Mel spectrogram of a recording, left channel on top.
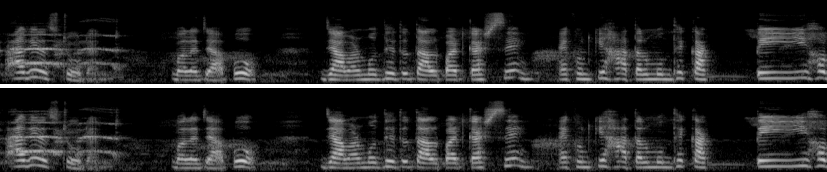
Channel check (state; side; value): normal; both; correlation 0.60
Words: আগের স্টুডেন্ট বলে যে আপু, যে আমার মধ্যে তো তালপাট কাটছে, এখন কি হাতার মধ্যে কাটতেই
